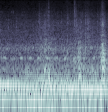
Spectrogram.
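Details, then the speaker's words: Lincoln with a locking rear differential, slow parking-lot turn off throttle: steady low rolling drone, no chirp or clatter from the rear; locker unlocks normally off throttle and locks with a chirp on throttle. "so I'm off throttle it's turning normally on throttle you hear a chirp yeah dude that's sick it unlocks and then it locks when you get on throttle"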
